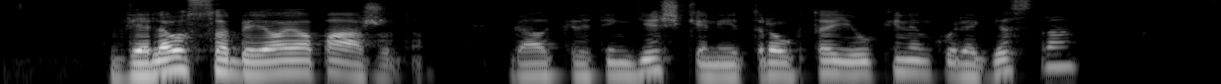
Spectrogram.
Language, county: Lithuanian, Alytus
